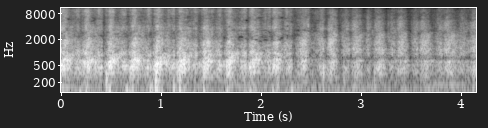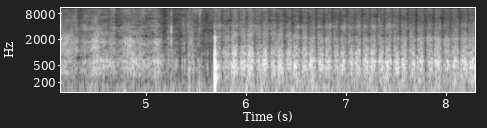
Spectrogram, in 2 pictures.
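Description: Fingernails scratch quickly across the page edges and cover of a solid paper paperback book. The result is a steady, fast run of dry, raspy strokes with bright papery texture, plus one sharp click partway through before the scratching continues.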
